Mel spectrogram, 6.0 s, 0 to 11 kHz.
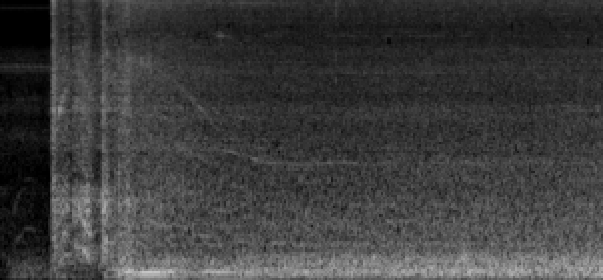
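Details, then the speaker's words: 2009 Chevy Colorado 2.9 after fixing a rough idle and poor low-rpm running tied to a sloppy, moving intake: quick crank, then a steady, even low idle with no stumble or hunting; now runs smooth. "yeah as you can see it's it's very smooth"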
